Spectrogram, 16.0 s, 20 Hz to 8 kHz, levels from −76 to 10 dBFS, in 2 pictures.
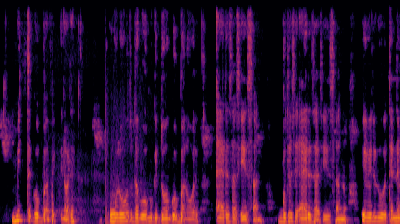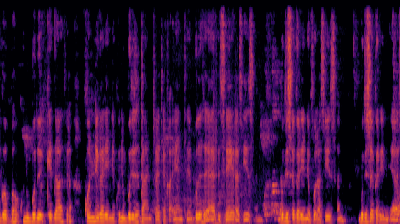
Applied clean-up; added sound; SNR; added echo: neural separator model SepFormer DNS4.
